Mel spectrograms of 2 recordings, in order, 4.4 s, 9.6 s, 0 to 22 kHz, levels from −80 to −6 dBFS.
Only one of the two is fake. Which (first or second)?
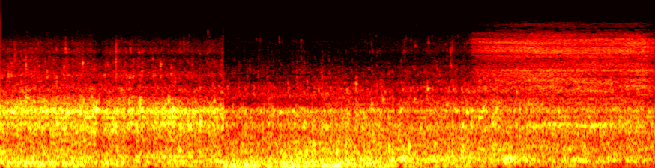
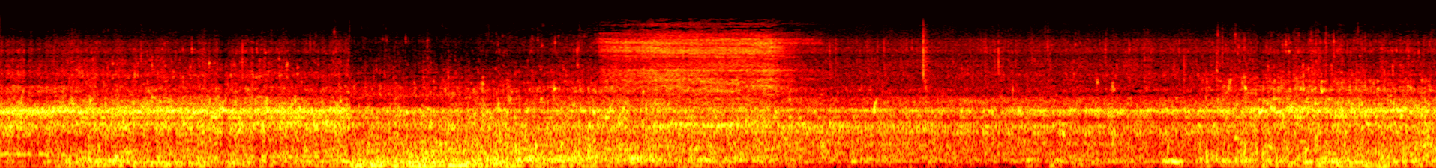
second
